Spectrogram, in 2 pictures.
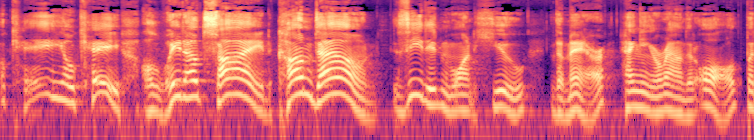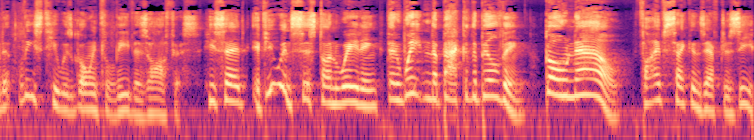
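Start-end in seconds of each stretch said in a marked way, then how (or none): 0.0-3.8 high-pitched, agitated placating; exasperated giving in. A narrator's reading. Mayor giving in to yelling. 10.1-13.8 high, insistent command rising to the end; urgent ordering. A narrator's reading. Frantically sending the mayor away.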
